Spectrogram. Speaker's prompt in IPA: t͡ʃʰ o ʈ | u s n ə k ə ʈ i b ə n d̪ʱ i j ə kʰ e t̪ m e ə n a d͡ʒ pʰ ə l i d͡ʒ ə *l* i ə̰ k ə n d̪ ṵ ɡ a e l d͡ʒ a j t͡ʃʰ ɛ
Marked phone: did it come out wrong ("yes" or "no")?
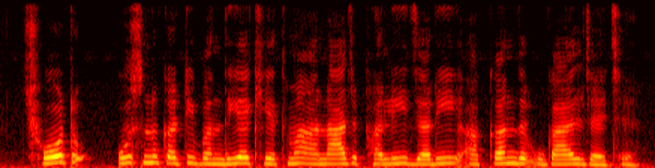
yes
